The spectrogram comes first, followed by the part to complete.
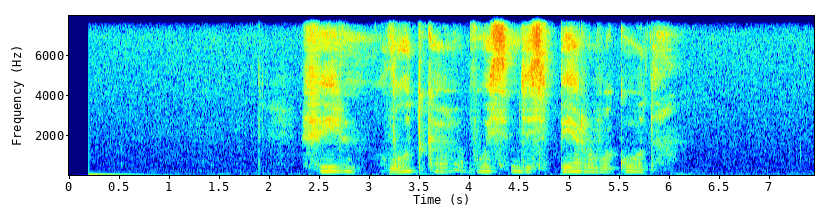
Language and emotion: Russian, neutral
